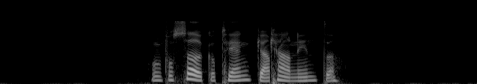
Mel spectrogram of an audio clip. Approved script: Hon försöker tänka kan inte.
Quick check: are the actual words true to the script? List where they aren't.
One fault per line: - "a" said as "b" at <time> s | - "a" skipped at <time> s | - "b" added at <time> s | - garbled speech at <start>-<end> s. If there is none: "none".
none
